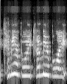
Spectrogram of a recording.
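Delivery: high sing-song call to the cat. Shown as a demonstration. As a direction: call him like a pet you love. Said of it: "All I have to do is say".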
